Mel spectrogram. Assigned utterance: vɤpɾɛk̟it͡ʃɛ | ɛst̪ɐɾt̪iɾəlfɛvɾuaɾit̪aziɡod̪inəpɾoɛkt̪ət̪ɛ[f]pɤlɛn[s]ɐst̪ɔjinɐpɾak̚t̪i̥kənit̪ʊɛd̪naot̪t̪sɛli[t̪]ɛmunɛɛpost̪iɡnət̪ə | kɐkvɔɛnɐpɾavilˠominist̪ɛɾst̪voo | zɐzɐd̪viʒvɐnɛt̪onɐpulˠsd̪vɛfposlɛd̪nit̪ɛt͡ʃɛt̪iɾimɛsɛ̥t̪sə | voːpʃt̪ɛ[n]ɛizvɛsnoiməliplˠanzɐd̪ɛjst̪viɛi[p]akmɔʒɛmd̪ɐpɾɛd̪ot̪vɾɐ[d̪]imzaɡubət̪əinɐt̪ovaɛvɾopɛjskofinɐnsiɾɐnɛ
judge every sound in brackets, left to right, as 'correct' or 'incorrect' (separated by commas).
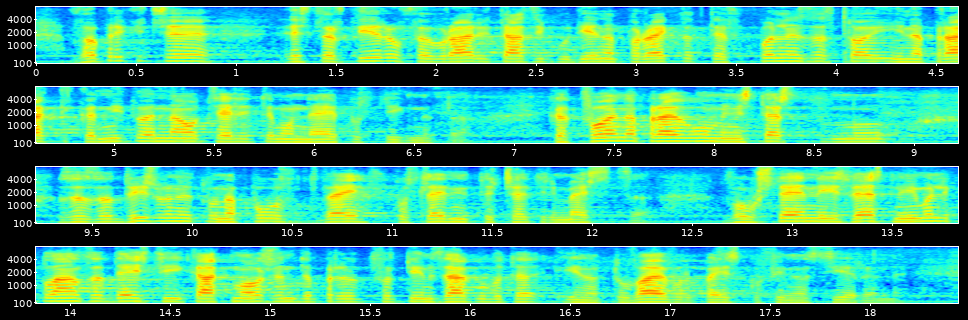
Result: correct, incorrect, correct, correct, incorrect, incorrect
